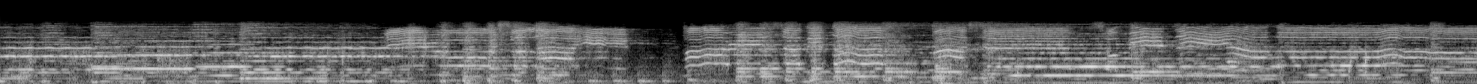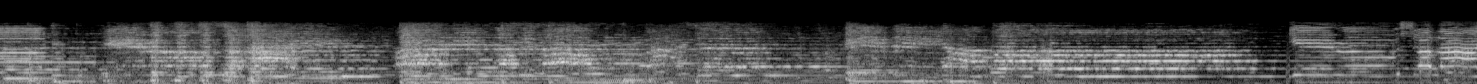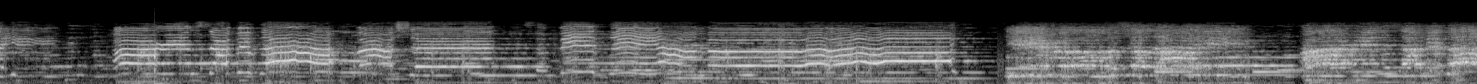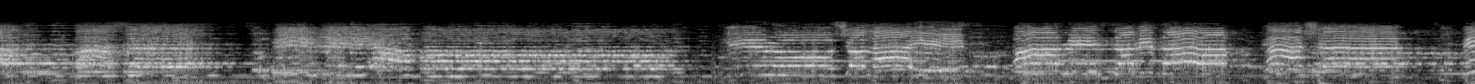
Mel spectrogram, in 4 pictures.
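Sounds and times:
high voices singing a song: 0.0s - 59.0s
instrumental backing music: 0.0s - 59.0s
high voice singing with vibrato: 3.8s - 22.4s, 35.1s - 42.0s.

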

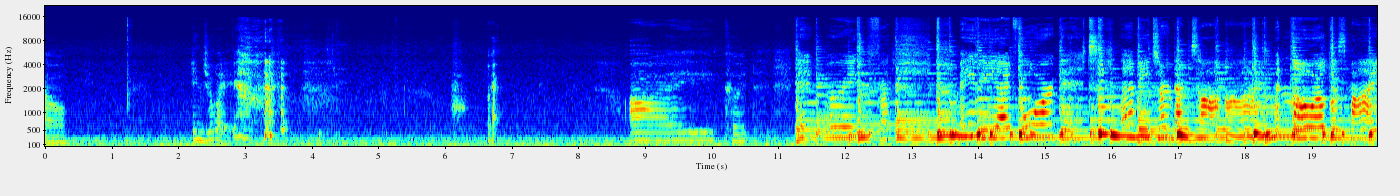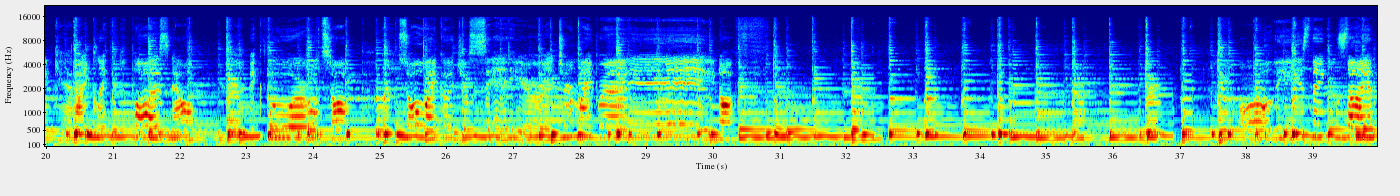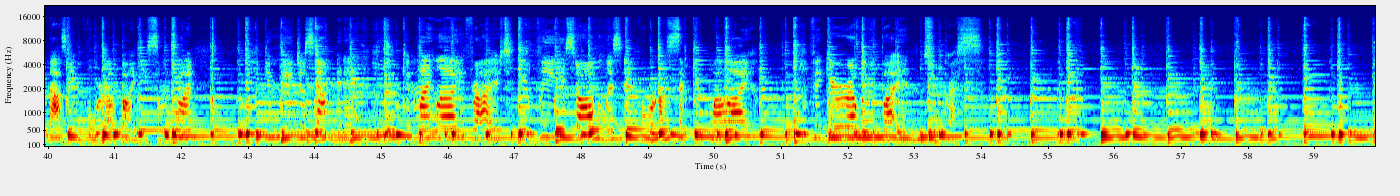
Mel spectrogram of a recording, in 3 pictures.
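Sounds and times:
ukulele strumming chords: 11.2s - 59.9s.

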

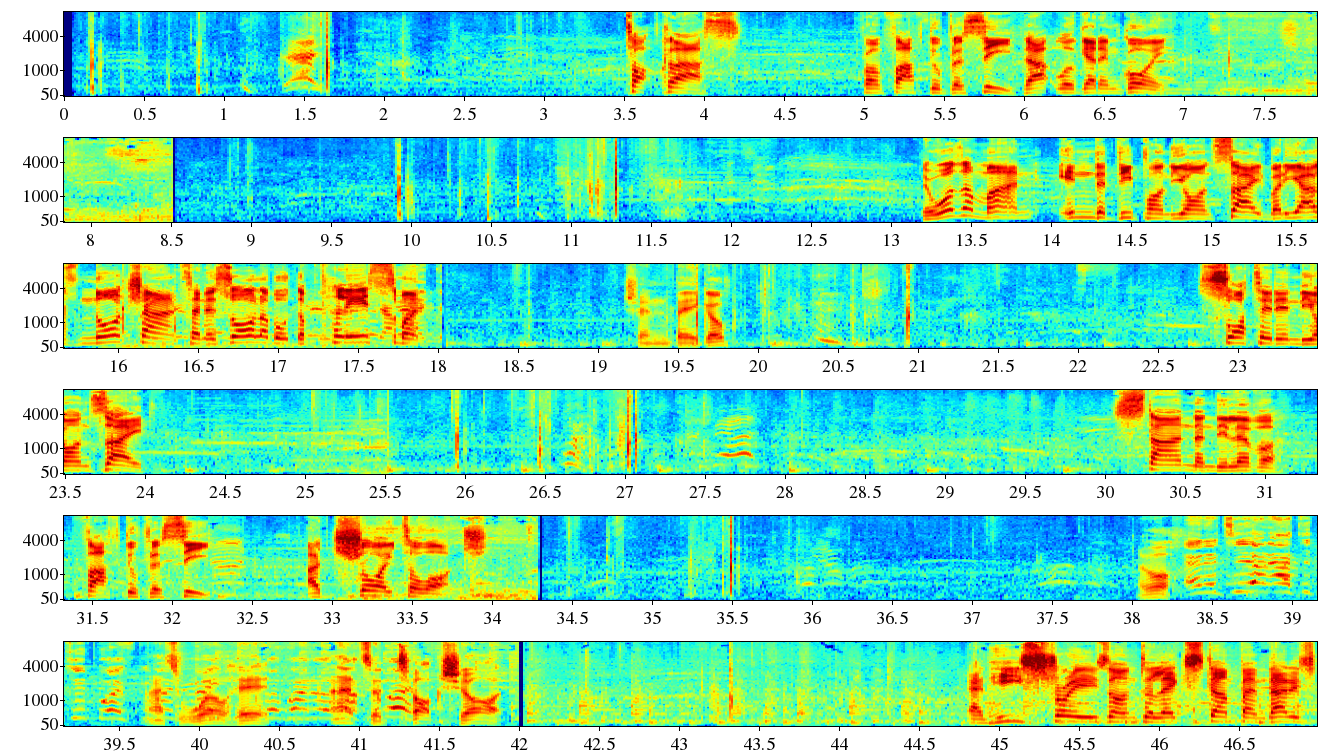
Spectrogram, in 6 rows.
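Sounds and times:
faint crowd hum: 0.1s - 46.9s.

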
